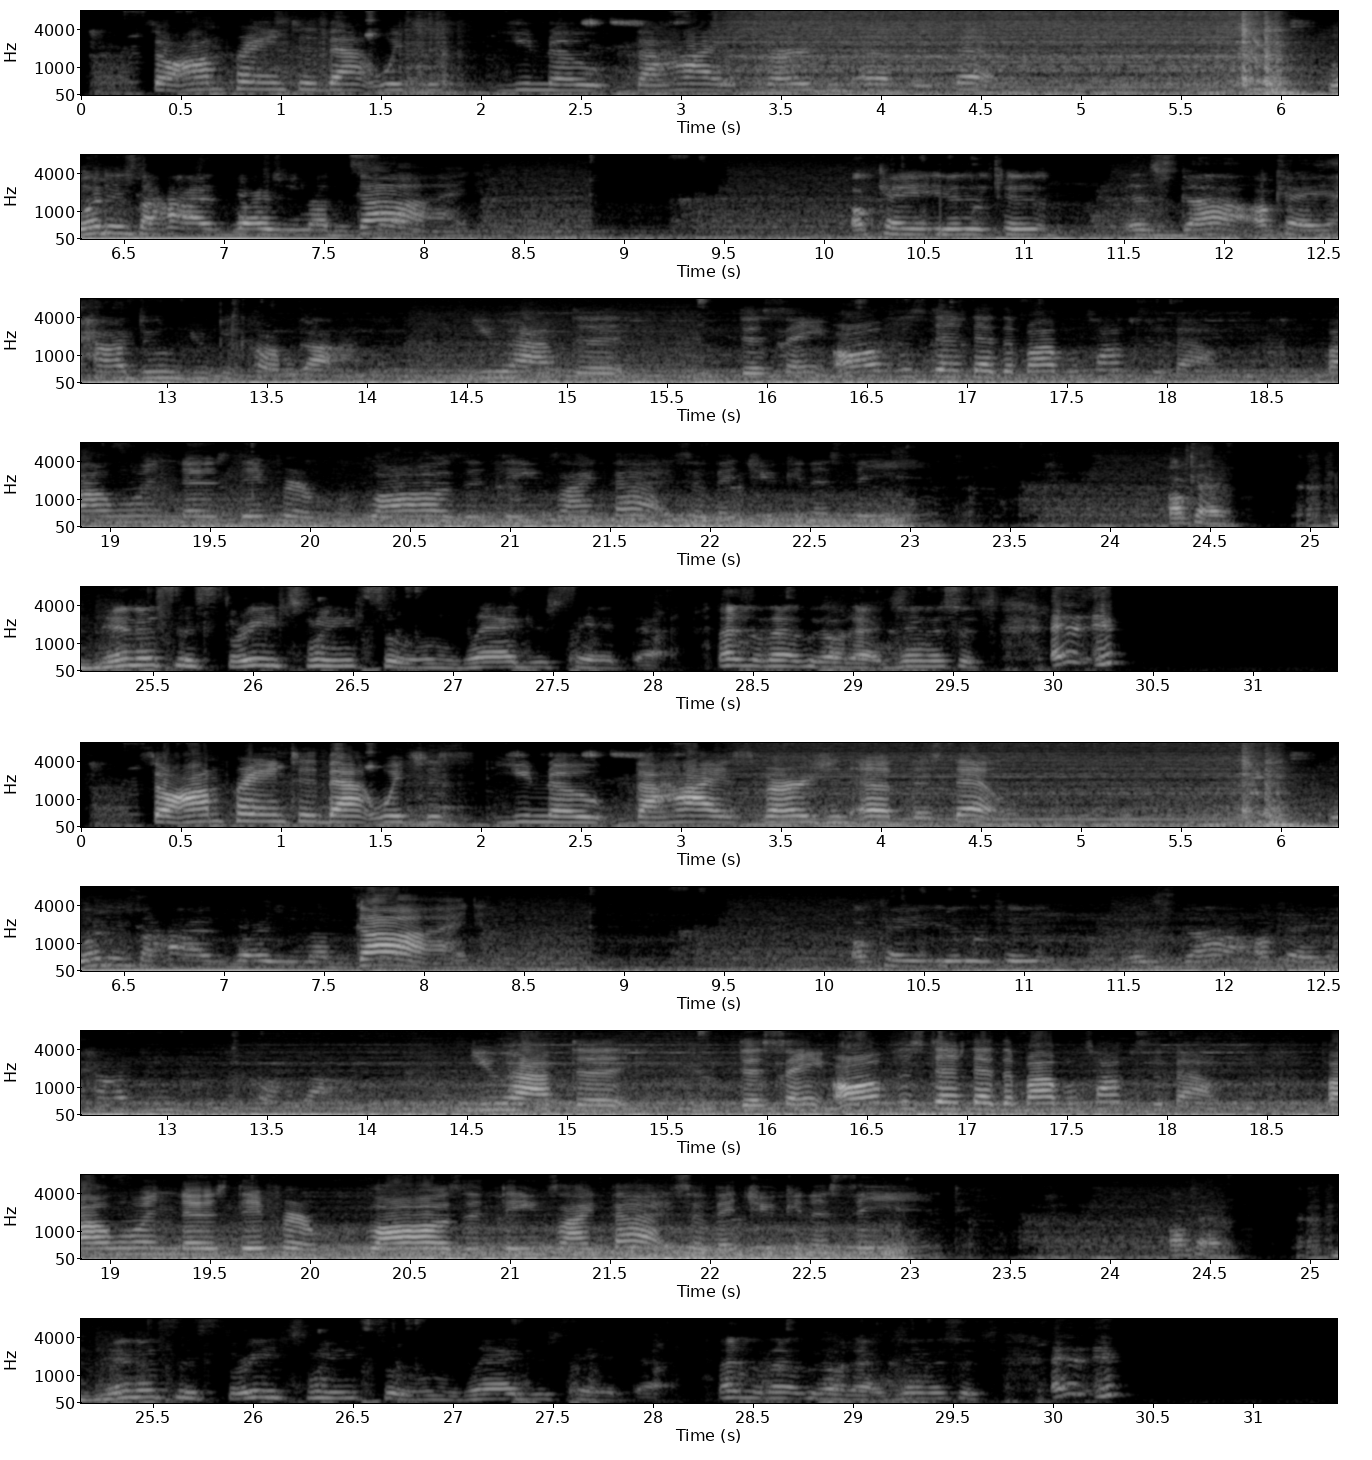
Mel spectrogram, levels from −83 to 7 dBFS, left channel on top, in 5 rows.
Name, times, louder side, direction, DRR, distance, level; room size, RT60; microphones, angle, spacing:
voice 1, 0.3-4.7 7.7-8.2 14.5-18.3 18.8-23.2, right 7 dB, 35° right, 0.4 m, -32 dB
Tools, 1.0-7.2, left 2 dB, 40° left, 0.9 m, -38 dB
voice 2, 2.5-2.8 5.3-6.3 8.5-8.8 9.2-10.2 11.5-11.7 14.2-14.8 15.4-15.7 19.5-19.7 23.5-24.3 25.2-25.3, left 1 dB, 5° left, 0.6 m, -47 dB
sound 1, 3.6-23.0, right 1 dB, 80° right, 0.9 m, -33 dB
voice 3, 6.2-8.0 10.1-11.2 11.5-14.0 24.3-24.6 25.1-30.3, left 6 dB, 60° left, 0.4 m, -37 dB
4.4 x 2.4 x 2.4 m
head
